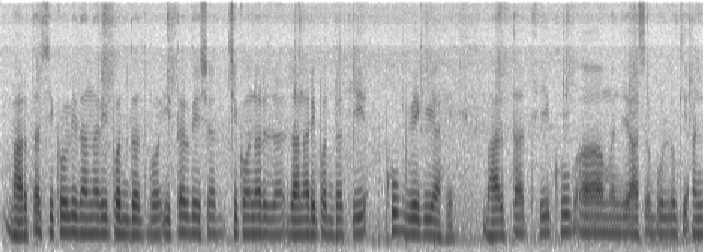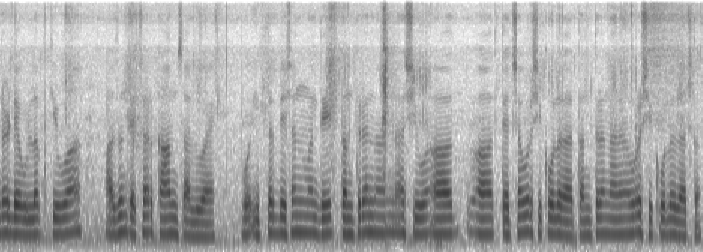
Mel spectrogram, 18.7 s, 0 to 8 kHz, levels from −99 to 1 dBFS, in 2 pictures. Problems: constant background noise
